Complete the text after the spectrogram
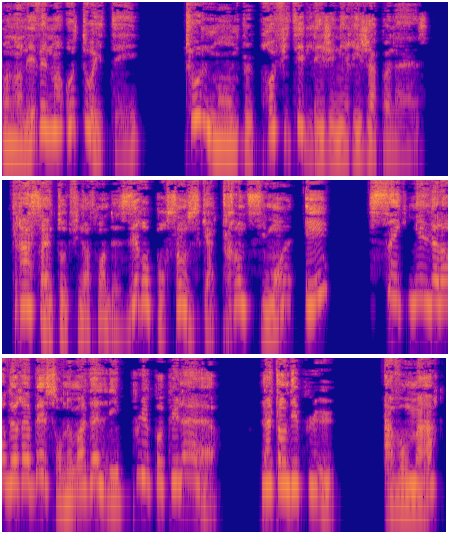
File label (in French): pub AUTO ETE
